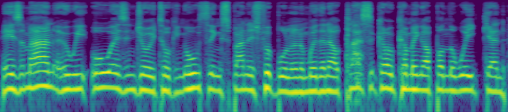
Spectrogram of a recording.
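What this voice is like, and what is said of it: Strained, failing voice. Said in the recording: “My voice is dying here today”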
